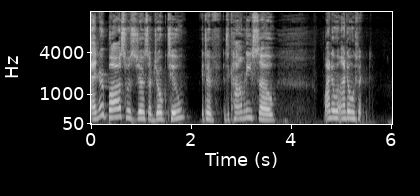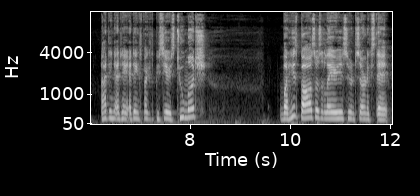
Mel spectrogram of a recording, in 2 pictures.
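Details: Adult male with a self-described speech impediment, which can make his speech sound like he is skipping words; disfluent speech with word and phrase repetitions.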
